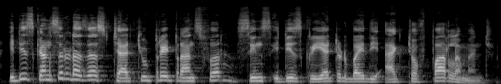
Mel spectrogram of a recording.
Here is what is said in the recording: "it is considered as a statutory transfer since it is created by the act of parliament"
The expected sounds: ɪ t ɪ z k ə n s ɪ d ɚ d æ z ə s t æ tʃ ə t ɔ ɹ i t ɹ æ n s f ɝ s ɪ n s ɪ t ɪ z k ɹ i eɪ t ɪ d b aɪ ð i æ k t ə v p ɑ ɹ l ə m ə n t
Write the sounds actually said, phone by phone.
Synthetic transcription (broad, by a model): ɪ t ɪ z k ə n s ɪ d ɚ d æ z ə s t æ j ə t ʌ ɹ i t ɹ æ n s f ɝ s ɪ n s ɪ t ɪ z k ɹ i eɪ t ɪ d b aɪ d i æ k t ə v p ɑ ɹ l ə m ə n t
